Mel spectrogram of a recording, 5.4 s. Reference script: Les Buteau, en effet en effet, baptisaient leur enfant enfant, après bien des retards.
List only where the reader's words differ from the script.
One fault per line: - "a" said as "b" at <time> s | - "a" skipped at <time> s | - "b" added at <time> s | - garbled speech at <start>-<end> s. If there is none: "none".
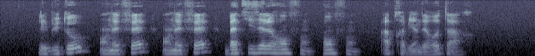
none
